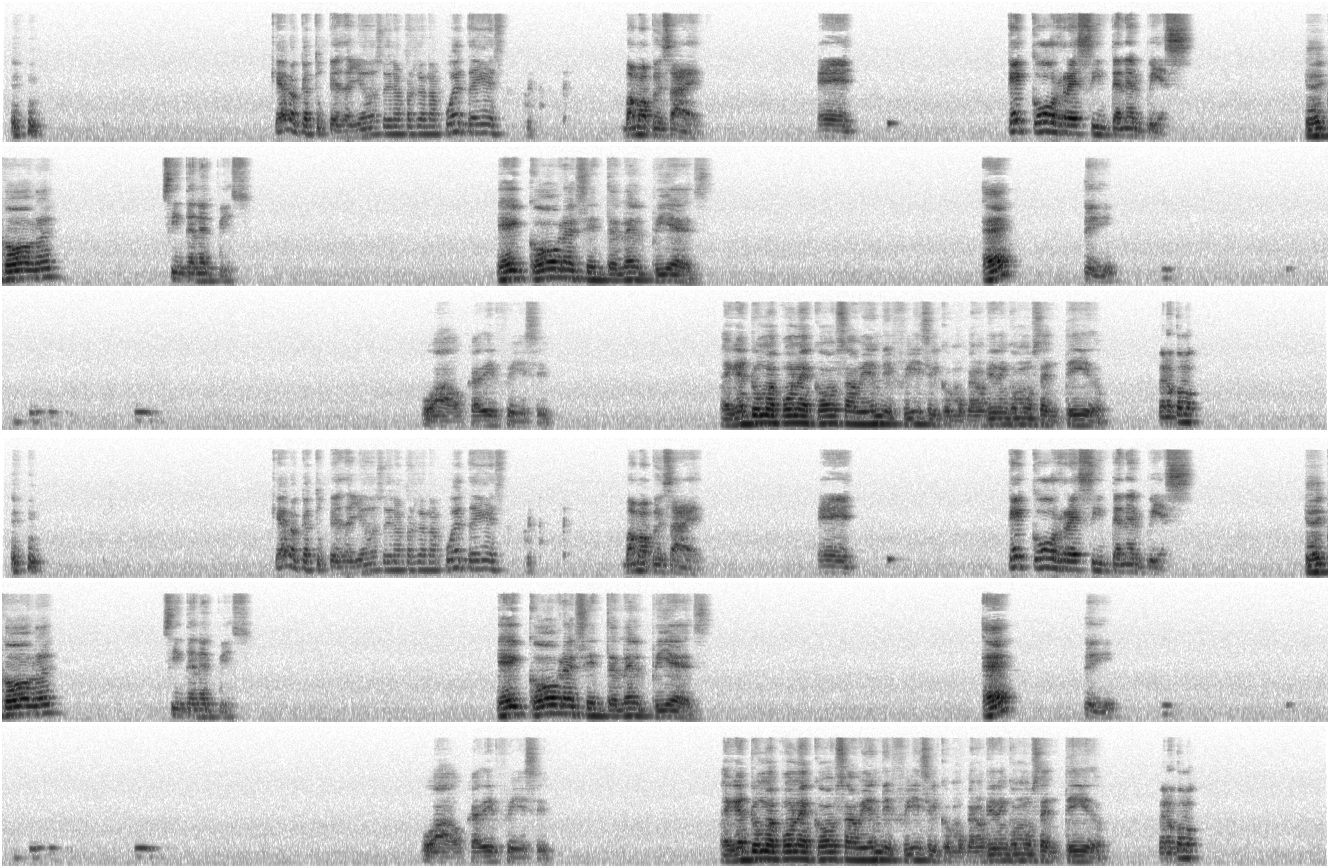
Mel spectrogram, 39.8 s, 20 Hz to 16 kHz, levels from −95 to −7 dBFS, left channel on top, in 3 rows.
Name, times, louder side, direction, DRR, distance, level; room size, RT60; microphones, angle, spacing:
voice 1, 2.7-5.0 6.2-7.0 8.2-8.5 10.1-11.9 14.9-15.7 24.1-24.4 24.9-25.0 26.8-26.9 27.8-28.1 38.1-38.4, left 3 dB, 65° left, 2.6 m, -26 dB
voice 2, 13.0-13.8 18.2-20.2 23.1-23.4 30.7-32.0 33.7-37.5, equal, 30° right, 1.7 m, -21 dB
4.6 x 3.5 x 2.6 m
head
